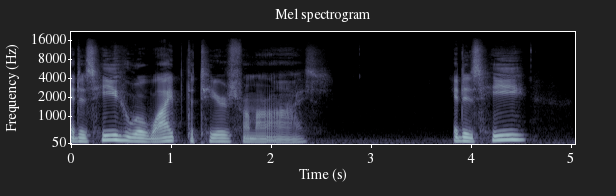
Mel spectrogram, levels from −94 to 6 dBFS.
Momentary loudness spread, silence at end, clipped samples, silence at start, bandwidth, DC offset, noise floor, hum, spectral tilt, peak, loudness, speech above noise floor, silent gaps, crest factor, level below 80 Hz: 12 LU; 0.5 s; under 0.1%; 0 s; 16 kHz; under 0.1%; -70 dBFS; none; -5.5 dB/octave; -14 dBFS; -32 LUFS; 39 dB; none; 18 dB; -66 dBFS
